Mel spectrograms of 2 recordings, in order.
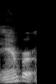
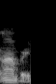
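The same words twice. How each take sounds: First: Said in the usual way. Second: "Amber" with an open AH, as AHM-ber; broad-A pronunciation. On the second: Shown as a demonstration. Host unsure of the cologne's name, "Amber" tried as AHM-ber. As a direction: say "Amber" with a first vowel like "father".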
